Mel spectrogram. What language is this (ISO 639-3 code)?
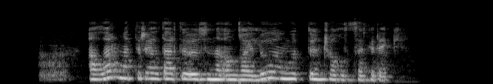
kir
